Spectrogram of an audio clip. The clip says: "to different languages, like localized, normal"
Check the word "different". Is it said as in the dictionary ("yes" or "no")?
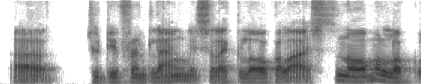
yes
